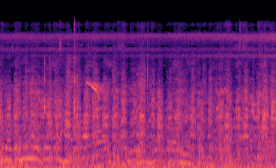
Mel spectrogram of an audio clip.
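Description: A dog pants steadily outdoors with several stray dogs close by, the quick breathing running continuously through a noisy street background with faint voices.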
